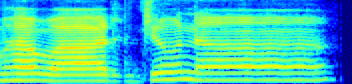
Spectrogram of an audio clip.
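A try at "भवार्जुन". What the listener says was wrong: ಸರಿ ಅಲ್ಲಿ ಭವಾರ್ಜುನ ಎಳಿಬೇಡಿ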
